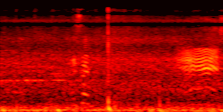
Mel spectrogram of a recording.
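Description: Footballers' shouted calls across the pitch, with a loud drawn-out call rising and falling near the end, over a steady low rumble. A single thump comes about a second in.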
